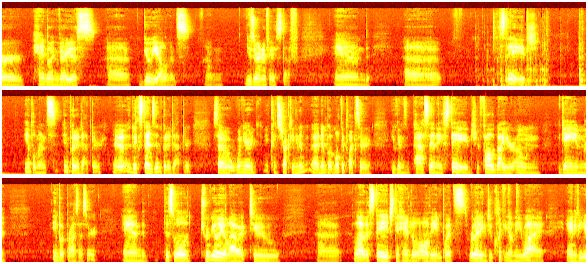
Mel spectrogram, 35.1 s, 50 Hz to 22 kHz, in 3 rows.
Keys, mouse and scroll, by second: 10.0 ctrl+n, 11.6 Return.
